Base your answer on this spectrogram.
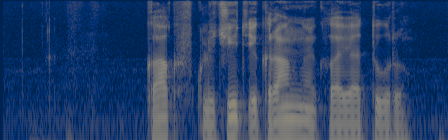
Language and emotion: Russian, sad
